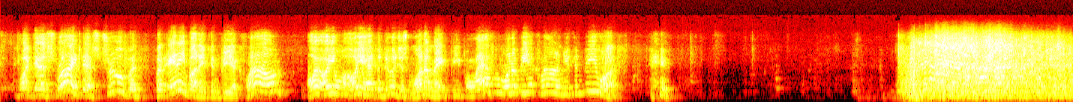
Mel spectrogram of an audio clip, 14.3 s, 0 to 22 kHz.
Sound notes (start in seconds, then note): 8.9 chuckles; 12.0 laughter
